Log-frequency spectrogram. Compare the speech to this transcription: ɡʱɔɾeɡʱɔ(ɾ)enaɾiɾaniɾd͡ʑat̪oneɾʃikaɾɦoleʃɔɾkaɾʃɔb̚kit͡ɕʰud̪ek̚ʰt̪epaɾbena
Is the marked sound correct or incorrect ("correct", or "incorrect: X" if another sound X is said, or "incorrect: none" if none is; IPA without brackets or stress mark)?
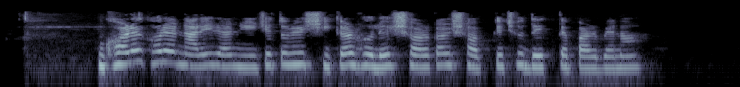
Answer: correct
